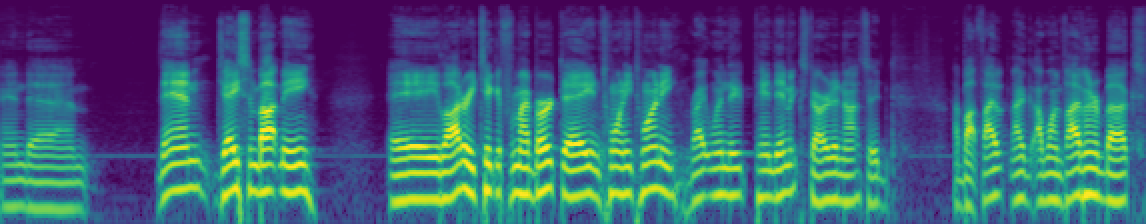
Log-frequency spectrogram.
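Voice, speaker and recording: A man with a Midwestern US accent speaks at a medium pitch and moderate pace with ordinary pitch variation, on a very clean recording with a silent background. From Kansas City. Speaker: singer and guitarist. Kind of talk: casual interview.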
